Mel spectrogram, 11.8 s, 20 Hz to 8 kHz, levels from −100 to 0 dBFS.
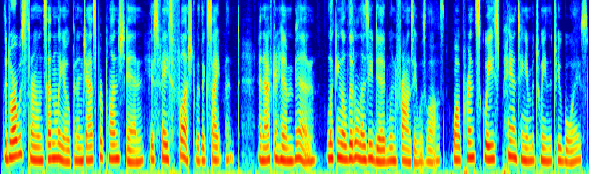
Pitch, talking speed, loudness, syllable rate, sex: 190 Hz, 195 wpm, -20 LUFS, 5.1 syllables/s, female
